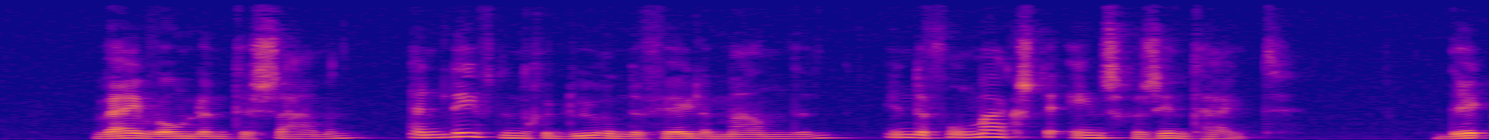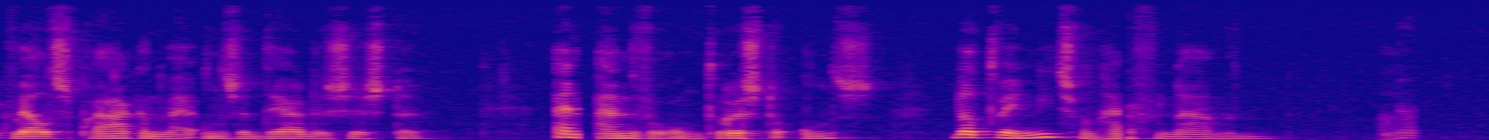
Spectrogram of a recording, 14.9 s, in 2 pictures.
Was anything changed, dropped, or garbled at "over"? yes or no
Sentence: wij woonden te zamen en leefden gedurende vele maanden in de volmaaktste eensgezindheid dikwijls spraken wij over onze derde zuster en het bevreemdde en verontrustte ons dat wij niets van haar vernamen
yes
